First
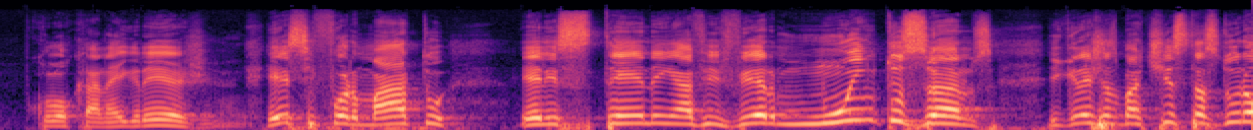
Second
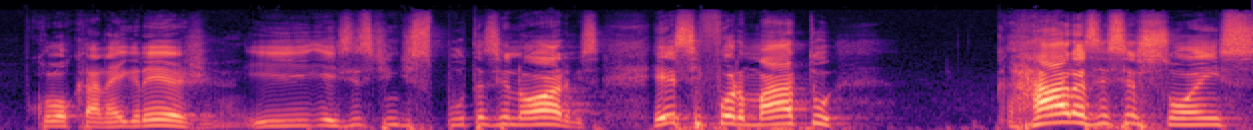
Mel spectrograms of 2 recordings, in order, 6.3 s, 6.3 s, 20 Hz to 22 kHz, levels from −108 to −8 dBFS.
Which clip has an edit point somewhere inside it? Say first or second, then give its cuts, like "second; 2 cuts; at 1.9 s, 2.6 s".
first; 2 cuts; at 1.2 s, 2.6 s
